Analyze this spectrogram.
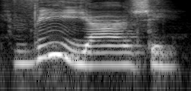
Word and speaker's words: viagem: Vamos começar pela palavra viagem. Qual será a sílaba mais forte da palavra viagem? Viagem. Eu acho que vocês conseguiram perceber que é a letra A.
